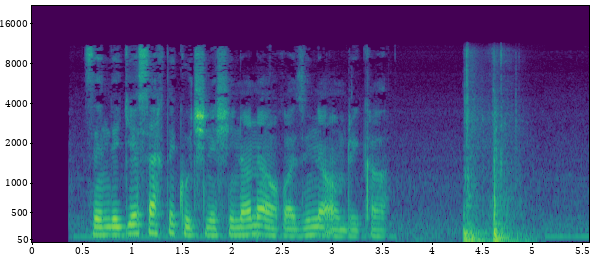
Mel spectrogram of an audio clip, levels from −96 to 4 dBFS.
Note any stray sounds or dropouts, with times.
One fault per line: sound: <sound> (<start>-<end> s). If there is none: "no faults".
sound: squeak (4.3-5.1 s)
